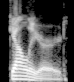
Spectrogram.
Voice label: "galliard", American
